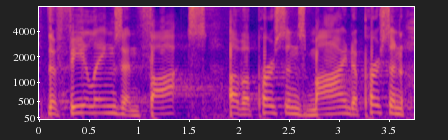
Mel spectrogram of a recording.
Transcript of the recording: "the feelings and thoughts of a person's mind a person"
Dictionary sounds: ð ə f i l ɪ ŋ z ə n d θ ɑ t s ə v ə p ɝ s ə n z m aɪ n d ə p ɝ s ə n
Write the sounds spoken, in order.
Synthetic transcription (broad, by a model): ð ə f i l ɪ ŋ z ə n θ ɑ t s ə v ə p ɝ s ə n z m aɪ n d ə p ɝ s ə n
